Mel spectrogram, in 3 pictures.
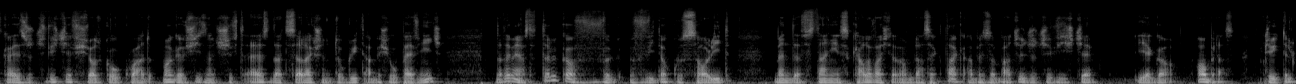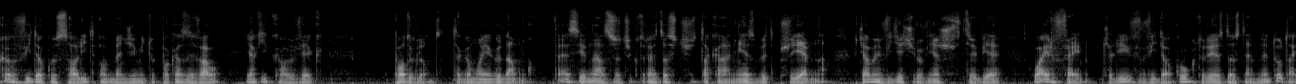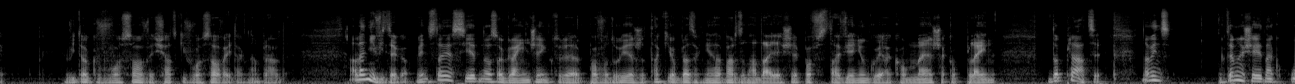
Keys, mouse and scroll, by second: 1.7 shift+s, 5.2 Tab, 5.9 z, 6.5-12.1 middle drag, 6.8 Tab, 12.4-18.2 middle drag, 18.5-22.1 middle drag, 22.1 z, 22.6-24.6 middle drag, 25.1-27.0 drag, 30.4 z, 31.0-33.0 drag, 33.0-35.4 middle drag, 36.3 KP_1.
